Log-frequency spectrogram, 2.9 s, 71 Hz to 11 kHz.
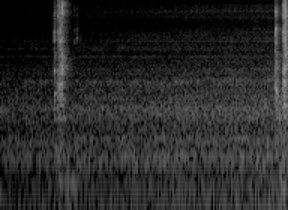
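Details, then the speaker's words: GAF model 102 Rols dictation machine, pre-restoration, after newly applied oil; scan mechanism now working considerably better with more exercise; two crisp light mechanical ticks about two seconds apart in a quiet room; stepping normally. "does it this working considerably better than it was at first sometimes it seems practice makes perfect of these old machines"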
